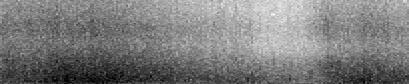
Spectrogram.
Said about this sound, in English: I got some pristine, beautiful sounds of the lake, especially when it was very active. It was windy, the waves are huge.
